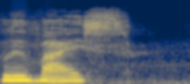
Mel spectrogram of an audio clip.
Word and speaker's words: Levi's: Он пытался мне рассказать что-то связанное с фирмой Levi's, но по-английски Levi's произносится как Levi's.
